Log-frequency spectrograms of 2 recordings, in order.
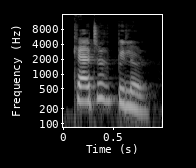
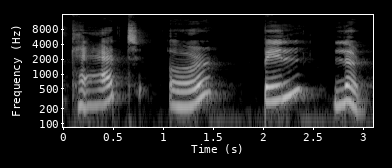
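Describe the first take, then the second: First: Said in the usual way. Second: Caterpillar slowly split as cat, or, pil, lar; four separate beats for cat or pillar; syllable by syllable. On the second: Shown as a demonstration. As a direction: pause between each syllable of cat or pillar. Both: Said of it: "It's pronounced as".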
